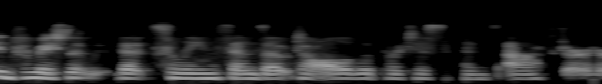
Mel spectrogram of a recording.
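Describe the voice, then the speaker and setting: Someone with a Canadian accent speaks at a very fast pace, with fairly even intonation. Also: woman. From Saskatchewan, Canada. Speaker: pharmacist. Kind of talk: webinar presentation.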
